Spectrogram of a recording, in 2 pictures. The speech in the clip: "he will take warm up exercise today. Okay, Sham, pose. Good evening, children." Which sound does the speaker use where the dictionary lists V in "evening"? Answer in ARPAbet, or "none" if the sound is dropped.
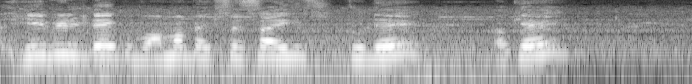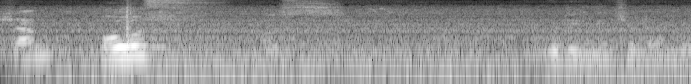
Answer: none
